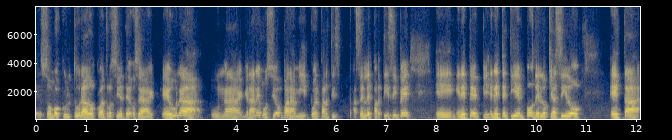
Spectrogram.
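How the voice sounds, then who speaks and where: A man with a fairly high pitch talks at a fairly slow pace in a flat monotone, the sound dry and close with no echo. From Panama. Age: 60s. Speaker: writer and insurance executive. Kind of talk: interview. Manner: halting, many fillers.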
